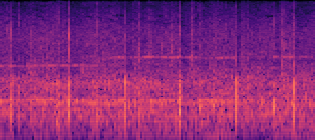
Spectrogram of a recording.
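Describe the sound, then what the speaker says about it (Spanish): An audience bursts into applause, brisk continuous clapping from a nearby crowd in a studio setting. "Un aplauso para Carmen."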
